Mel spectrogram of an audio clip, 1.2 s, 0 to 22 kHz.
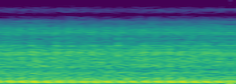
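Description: A GY6 scooter engine with an exhaust leak idles close and steady, a loud low chugging throb with a raspy, puffing edge and no voices.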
